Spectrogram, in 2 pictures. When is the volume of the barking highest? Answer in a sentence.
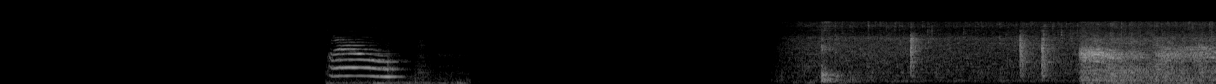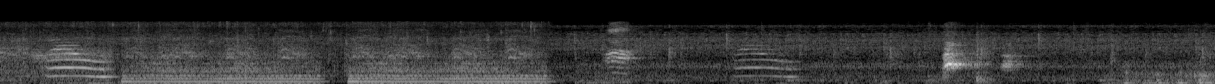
The volume of the barking peaks at 22 seconds.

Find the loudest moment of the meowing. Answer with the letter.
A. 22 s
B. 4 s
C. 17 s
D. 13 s
D.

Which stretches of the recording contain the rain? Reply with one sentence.
You can hear the rain from 7.7 to 24.2 s.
